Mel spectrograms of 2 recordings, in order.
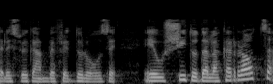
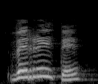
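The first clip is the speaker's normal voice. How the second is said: high, loud call after him; 12 semitones higher, 5 dB louder than usual. A narrator's reading. Dolly calling after Alexei as he leaves, loud and high. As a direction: shout the question across the street. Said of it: "gridò Dolly".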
